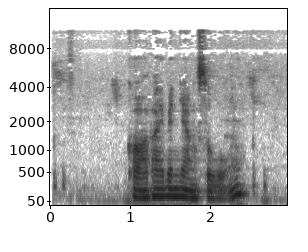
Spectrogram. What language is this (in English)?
Thai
